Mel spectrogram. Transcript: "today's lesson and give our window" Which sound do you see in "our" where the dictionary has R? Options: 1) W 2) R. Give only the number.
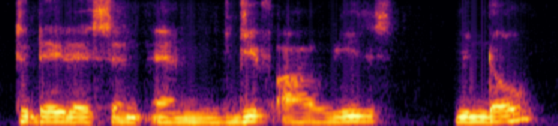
1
